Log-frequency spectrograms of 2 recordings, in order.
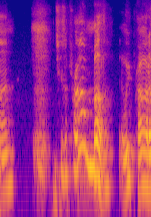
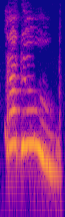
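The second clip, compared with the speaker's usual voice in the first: very high squeaky protest; mimicking a clueless defendant; mock innocence; slower than usual.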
